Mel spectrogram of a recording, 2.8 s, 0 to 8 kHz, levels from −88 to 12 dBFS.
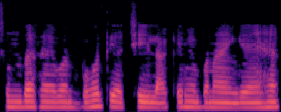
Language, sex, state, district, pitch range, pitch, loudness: Hindi, male, Jharkhand, Jamtara, 140-150 Hz, 145 Hz, -27 LUFS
